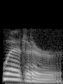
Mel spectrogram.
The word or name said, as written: wetter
